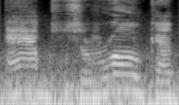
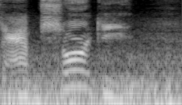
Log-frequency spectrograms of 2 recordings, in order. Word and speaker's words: Absaroka: that's the absorkees some people pronounce it absaroka but it's absorkey that's an indian word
